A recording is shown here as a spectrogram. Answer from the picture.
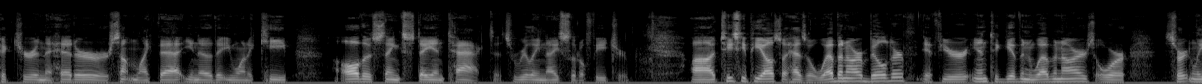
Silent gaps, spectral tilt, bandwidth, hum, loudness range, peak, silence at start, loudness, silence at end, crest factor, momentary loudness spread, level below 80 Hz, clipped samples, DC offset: none; -3.5 dB/octave; 16 kHz; none; 3 LU; -8 dBFS; 0 s; -29 LUFS; 0 s; 20 dB; 13 LU; -50 dBFS; under 0.1%; under 0.1%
